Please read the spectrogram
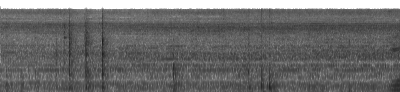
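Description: KitchenAid Artisan stand mixer running steadily, its flat beater mixing flour into creamed butter and sugar for a shortcrust dough. A few sharp clicks come about a second in.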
